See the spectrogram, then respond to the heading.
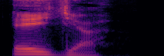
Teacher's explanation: The Spanish double L is pronounced very similarly to an English Y with just a hint of J.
